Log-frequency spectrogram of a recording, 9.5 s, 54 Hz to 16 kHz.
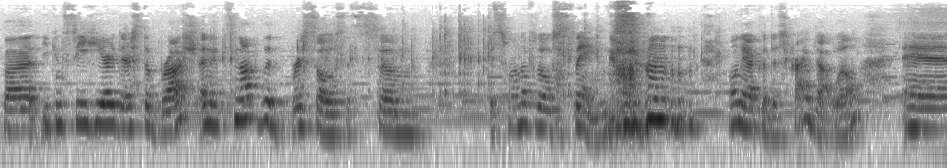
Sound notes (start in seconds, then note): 6.0 laughing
